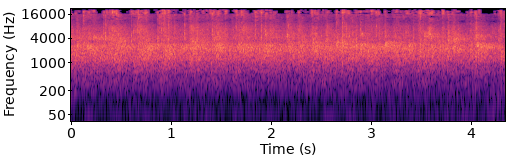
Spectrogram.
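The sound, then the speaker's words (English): An audience at the Pendennis Building, during a show broadcast live on 1440 AM, breaks into a sustained round of applause to welcome a guest, a dense, steady wash of many hands clapping at an even loudness throughout, with no voices standing out. “Huge round of applause, guys.”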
